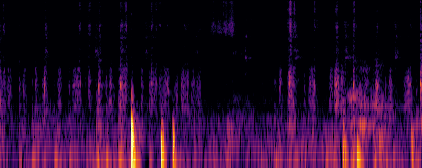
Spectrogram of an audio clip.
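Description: Marker pen writing on paper: a run of short scratchy strokes as letters are formed, with a few sharp knocks a little before the middle, the first the loudest.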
